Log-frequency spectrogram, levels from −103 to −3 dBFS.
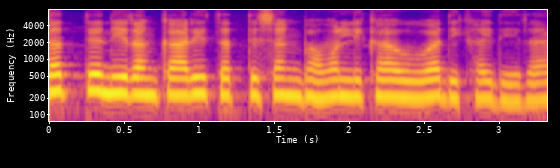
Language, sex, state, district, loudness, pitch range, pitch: Hindi, female, Himachal Pradesh, Shimla, -15 LUFS, 205-235 Hz, 220 Hz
